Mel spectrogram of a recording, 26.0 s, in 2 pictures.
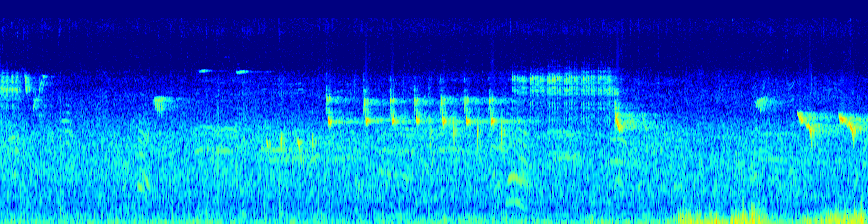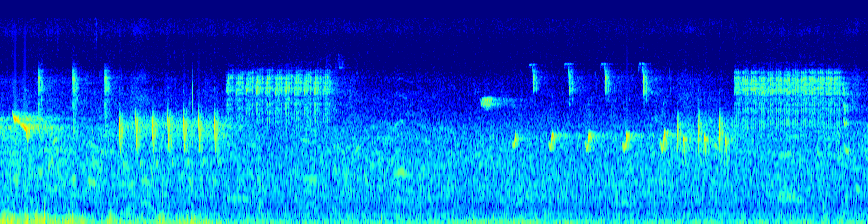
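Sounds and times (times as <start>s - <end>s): birds chirping and singing: 0.0s - 0.8s, 2.3s - 9.8s, 11.3s - 18.2s, 20.2s - 25.9s
buzzy bird trill: 4.2s - 9.6s, 14.6s - 18.1s, 22.6s - 25.8s.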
